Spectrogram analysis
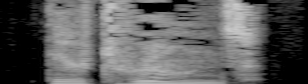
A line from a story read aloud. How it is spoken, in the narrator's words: she whispered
